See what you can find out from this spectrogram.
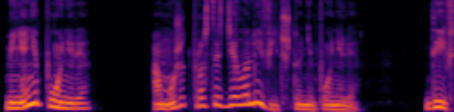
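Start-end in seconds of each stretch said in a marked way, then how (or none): none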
